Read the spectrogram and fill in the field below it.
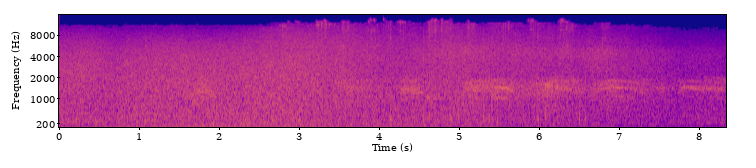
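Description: Wind roars steadily outdoors.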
